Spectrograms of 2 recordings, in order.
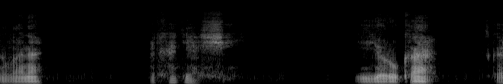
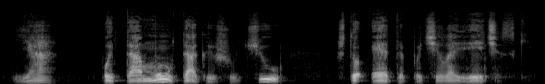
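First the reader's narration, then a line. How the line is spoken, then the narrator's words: Plain. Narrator (Russian): сказал я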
